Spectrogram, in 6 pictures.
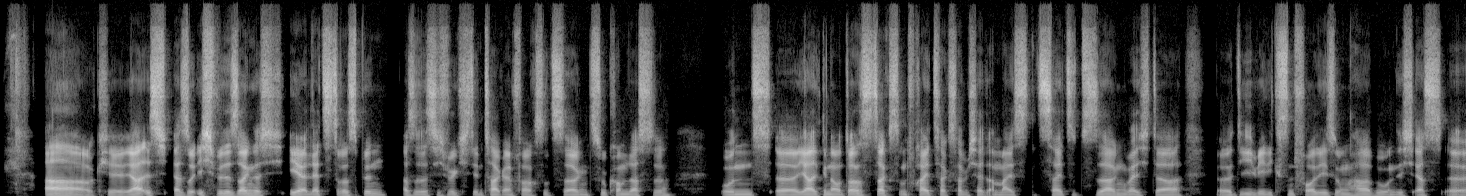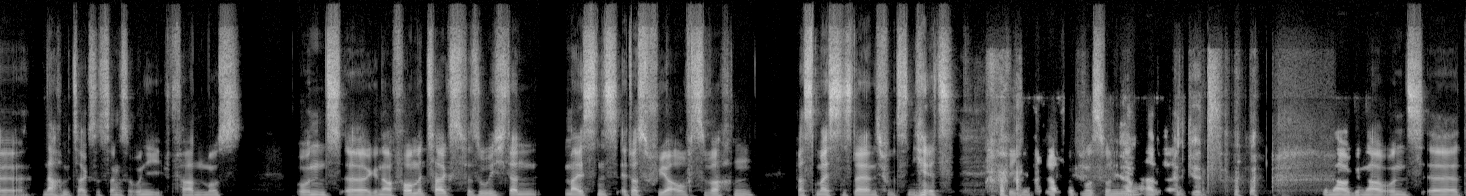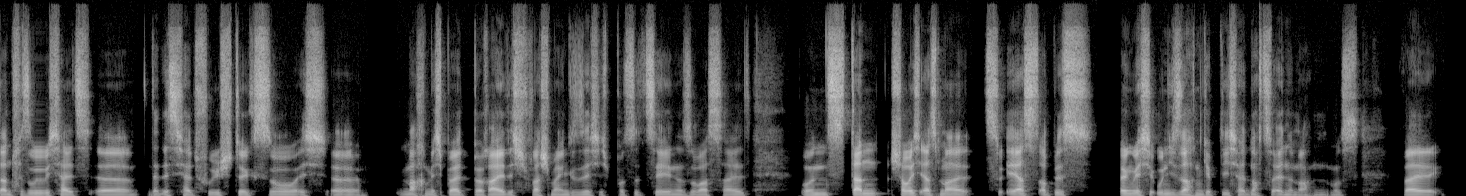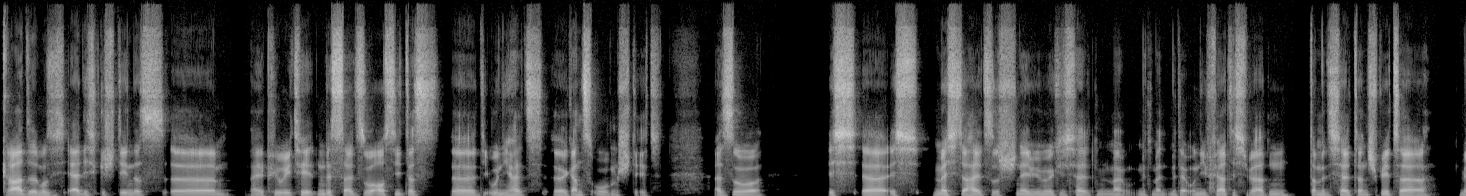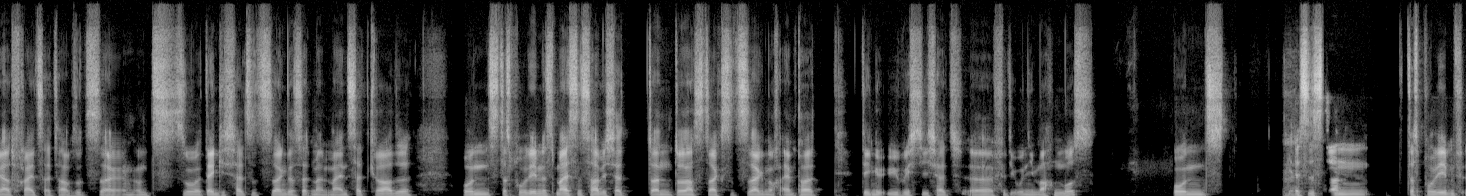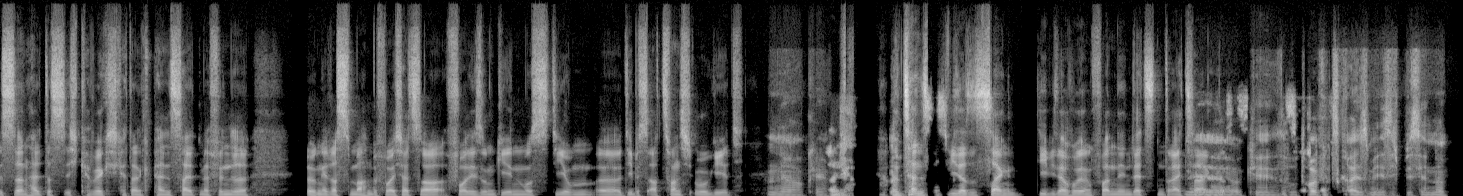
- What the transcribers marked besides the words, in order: chuckle; laughing while speaking: "funktioniert"; chuckle; other background noise; tapping; laughing while speaking: "Und und dann ist das"; other noise; unintelligible speech
- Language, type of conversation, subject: German, advice, Wie findest du Zeit, um an deinen persönlichen Zielen zu arbeiten?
